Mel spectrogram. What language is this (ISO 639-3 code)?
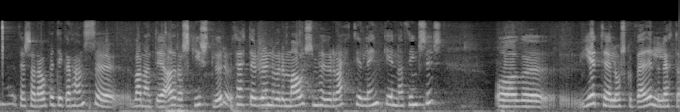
isl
